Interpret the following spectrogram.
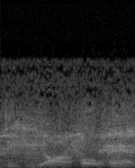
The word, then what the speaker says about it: Deron: He spells his first name D-E-R-O-N. He says his first name is usually mispronounced. He says the public address guys around the NBA often introduce him as Deron, and says he uses that as motivation.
